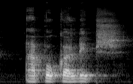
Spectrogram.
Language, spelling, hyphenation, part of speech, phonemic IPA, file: Dutch, Apocalyps, Apo‧ca‧lyps, proper noun, /ˌaː.poː.kaːˈlɪps/, Nl-Apocalyps.ogg
- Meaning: Apocalypse, the Book of Revelations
